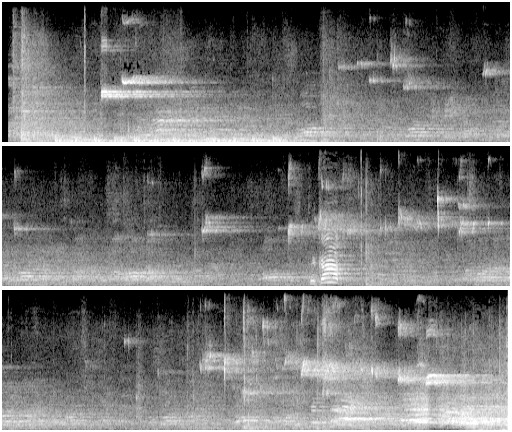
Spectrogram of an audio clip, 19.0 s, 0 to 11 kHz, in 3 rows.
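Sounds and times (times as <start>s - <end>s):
shoes squeaking on floor: 1.1s - 2.5s, 4.0s - 5.4s, 6.0s - 6.9s, 8.2s - 12.8s, 14.2s - 19.0s.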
